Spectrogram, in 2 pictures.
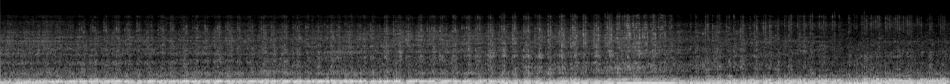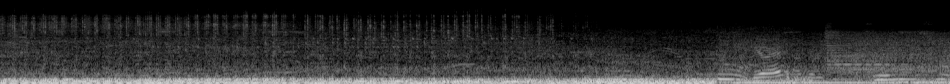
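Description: T-bucket hot rod's engine running as it drives slowly across a grass field, with a short rev about six seconds in. The engine note drops near the end.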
